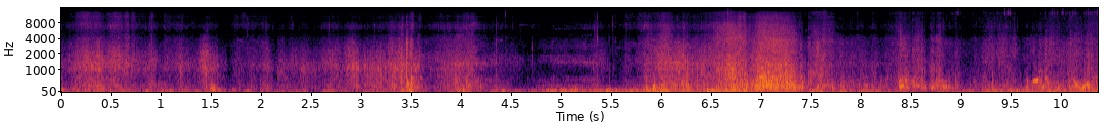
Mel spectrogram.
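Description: Irregular rustling and a few light knocks from a phone and a nylon bag being handled in a kayak's cockpit, with a louder stretch of rustling about six seconds in.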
